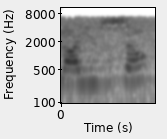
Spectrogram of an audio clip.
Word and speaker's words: Iusacell: Isn't it I use a cell? – Well, that's how you say it down here. – Yeah, I-U-S-A-C-E-L-L.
